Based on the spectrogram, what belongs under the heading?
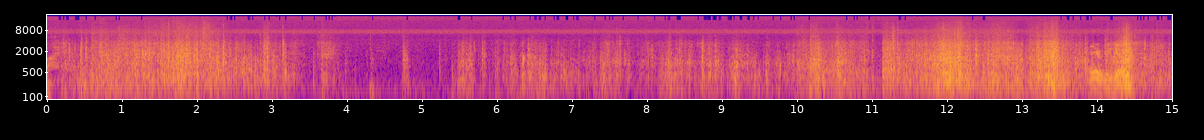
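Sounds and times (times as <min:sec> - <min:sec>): plastic tarp crackling and rustling: 0:00.0 - 0:15.0.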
